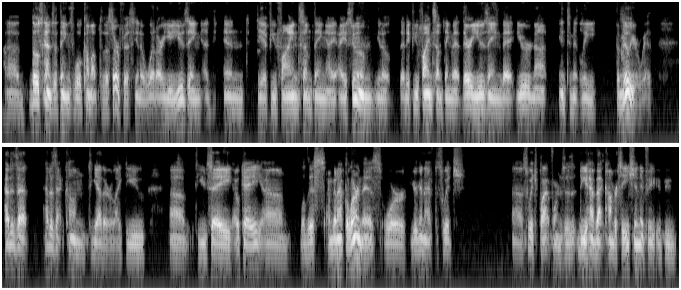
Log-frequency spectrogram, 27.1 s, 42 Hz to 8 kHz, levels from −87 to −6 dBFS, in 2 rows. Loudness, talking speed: -24 LUFS, 195 wpm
